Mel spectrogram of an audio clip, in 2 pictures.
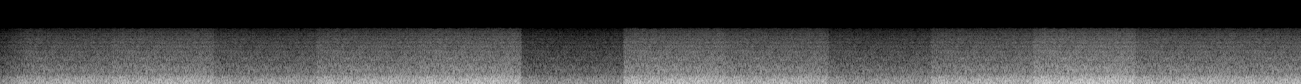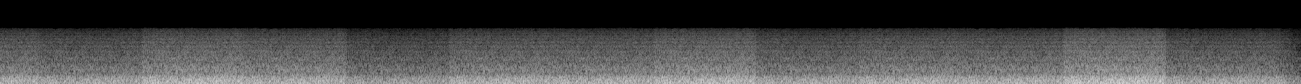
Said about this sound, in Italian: nulla più che un microfono esposto al vento, ma se pensiamo che quel vento soffia su un mondo che si trova a un miliardo e mezzo di chilometri da noi, fa un certo effetto.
